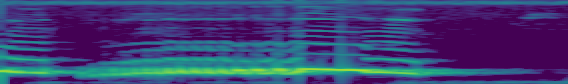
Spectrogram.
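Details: Single long coo from a local Barbary dove in the classic 'angungan' style, starting soft, swelling to a full mellow tone, then fading away with a low trailing murmur.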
